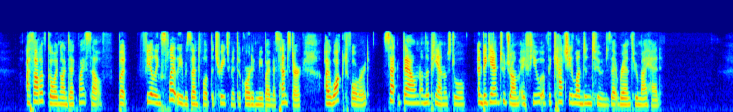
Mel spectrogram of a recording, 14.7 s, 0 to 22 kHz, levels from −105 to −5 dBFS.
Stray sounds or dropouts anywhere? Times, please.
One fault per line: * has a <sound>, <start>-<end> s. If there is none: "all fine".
all fine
